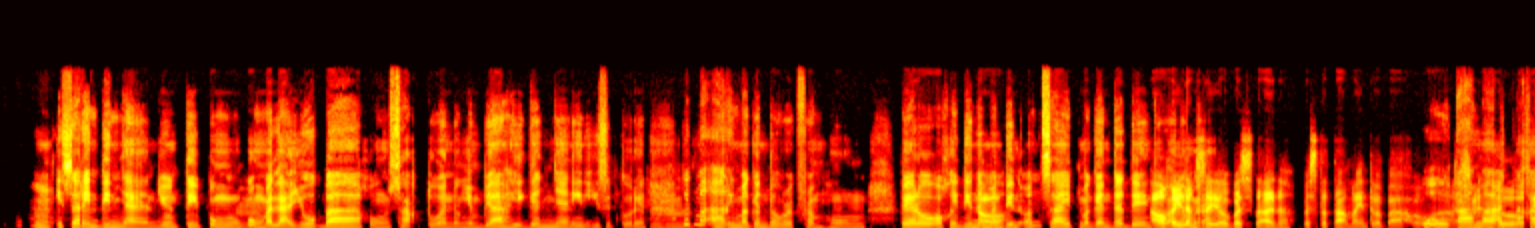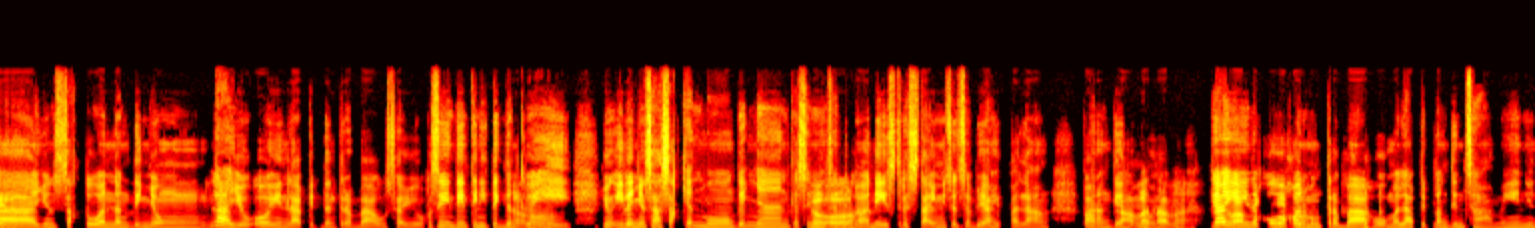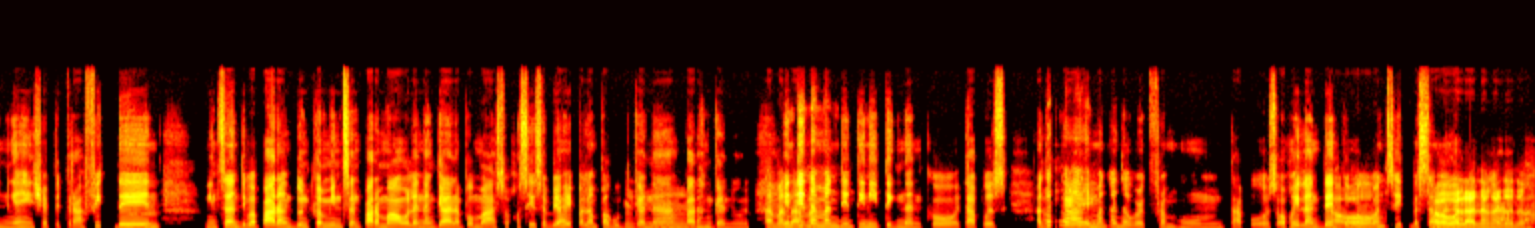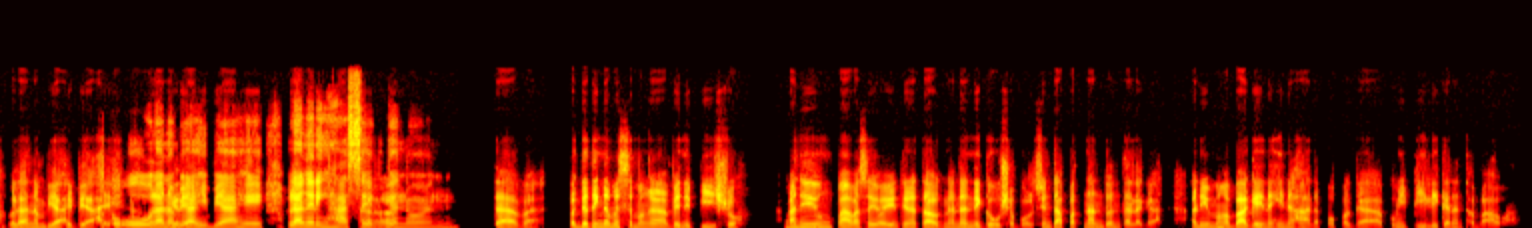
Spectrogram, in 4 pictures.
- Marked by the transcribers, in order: laughing while speaking: "Oo"; laugh; chuckle; other background noise; in English: "non-negotiables"
- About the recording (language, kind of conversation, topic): Filipino, podcast, Ano ang inuuna mo kapag pumipili ka ng trabaho?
